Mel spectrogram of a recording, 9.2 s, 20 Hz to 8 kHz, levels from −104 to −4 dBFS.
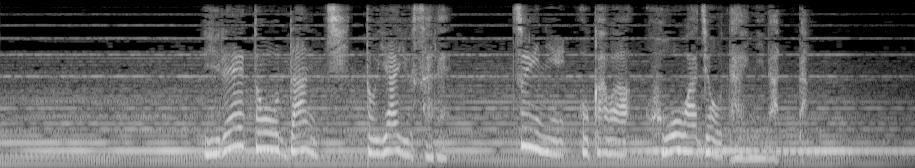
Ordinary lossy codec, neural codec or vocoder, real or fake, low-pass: none; none; real; 7.2 kHz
